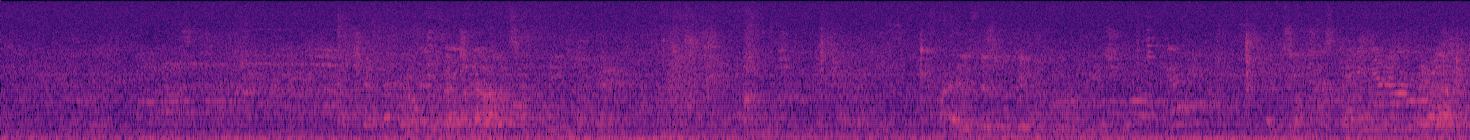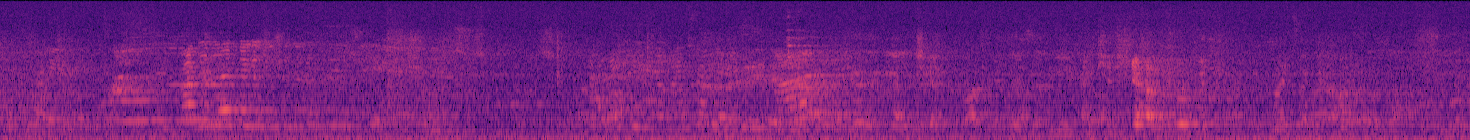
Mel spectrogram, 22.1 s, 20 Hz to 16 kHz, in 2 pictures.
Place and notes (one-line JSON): {"title": "Ascolto il tuo cuore, città, I listen to your heart, city. Several chapters **SCROLL DOWN FOR ALL RECORDINGS** - Friday afternoon May 1st with laughing students in the time of COVID19 Soundscape", "date": "2020-05-01 15:43:00", "description": "\"Friday afternoon May 1st with laughing students in the time of COVID19\" Soundscape\nChapter LXIII of Ascolto il tuo cuore, città. I listen to your heart, city\nFriday May 1stth 2020. Fixed position on an internal terrace at San Salvario district Turin, fifty two days after emergency disposition due to the epidemic of COVID19.\nStart at 3:43 p.m. end at 4:09 p.m. duration of recording 25’46”", "latitude": "45.06", "longitude": "7.69", "altitude": "245", "timezone": "Europe/Rome"}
